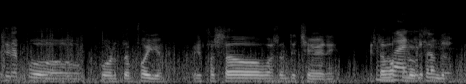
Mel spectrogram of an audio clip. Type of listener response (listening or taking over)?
taking over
